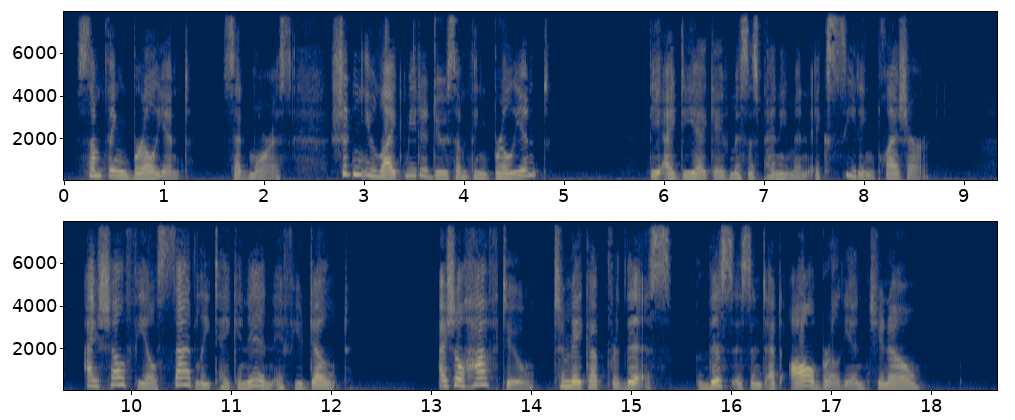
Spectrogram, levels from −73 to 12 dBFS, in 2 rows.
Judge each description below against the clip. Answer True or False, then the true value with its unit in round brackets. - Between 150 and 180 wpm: False (140 wpm)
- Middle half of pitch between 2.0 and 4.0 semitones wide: False (5.6 semitones)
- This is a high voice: True (205 Hz)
